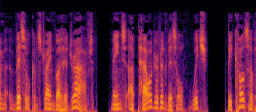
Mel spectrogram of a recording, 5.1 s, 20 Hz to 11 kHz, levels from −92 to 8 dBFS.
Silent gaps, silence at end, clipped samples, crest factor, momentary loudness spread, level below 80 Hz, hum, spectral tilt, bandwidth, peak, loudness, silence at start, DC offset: 1.96-2.15 s, 4.18-4.48 s; 0 s; under 0.1%; 20 dB; 11 LU; -40 dBFS; none; -6.5 dB/octave; 8 kHz; 0 dBFS; -20 LUFS; 0 s; under 0.1%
